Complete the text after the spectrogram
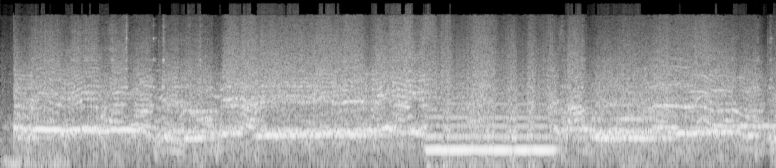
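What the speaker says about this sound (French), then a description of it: "C'est une foule immense qui est venue accueillir ce digne fils du terroir." A huge crowd cheering and shouting a welcome at Gemena airport, loud and continuous, with many voices yelling together and sustained tones rising over the roar throughout.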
